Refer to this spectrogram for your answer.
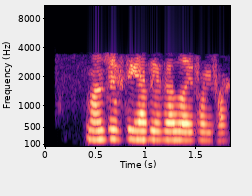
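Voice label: Police Patrol Dispatch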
